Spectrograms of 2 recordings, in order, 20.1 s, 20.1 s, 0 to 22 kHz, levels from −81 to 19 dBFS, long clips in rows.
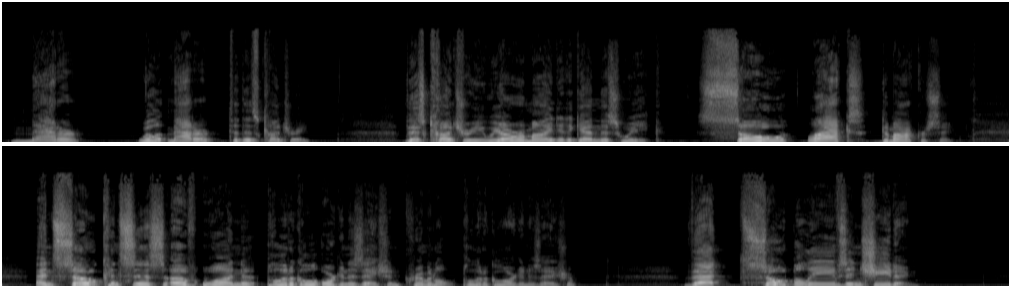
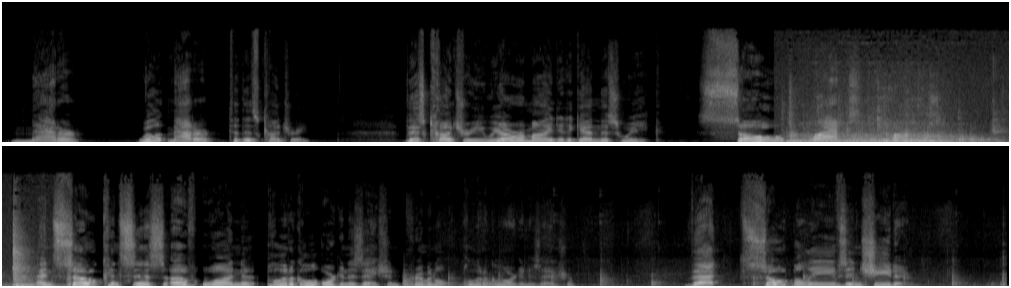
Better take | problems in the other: first | door banging; loud; from 8 to 11 s; peak 1 dB above the speech // footsteps; faint; from 14 s on; peak 15 dB below the speech

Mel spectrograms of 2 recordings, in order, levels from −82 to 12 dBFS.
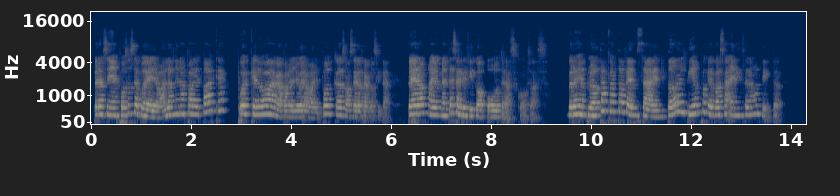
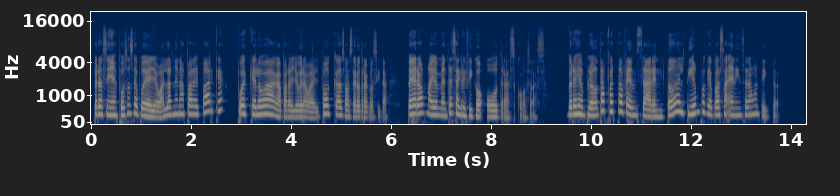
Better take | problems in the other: second | room echo; noticeable; dies away in 0.2 s // off-mic speech; far

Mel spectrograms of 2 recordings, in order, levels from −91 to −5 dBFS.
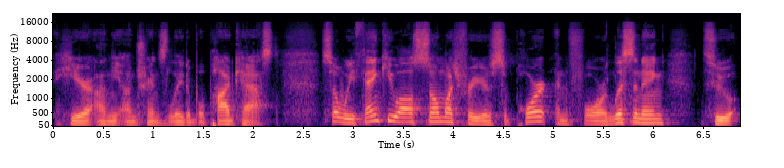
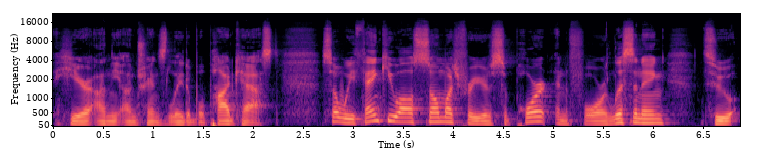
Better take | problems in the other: second | garbled, watery; slightly

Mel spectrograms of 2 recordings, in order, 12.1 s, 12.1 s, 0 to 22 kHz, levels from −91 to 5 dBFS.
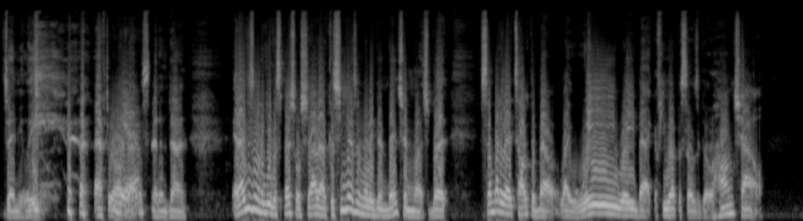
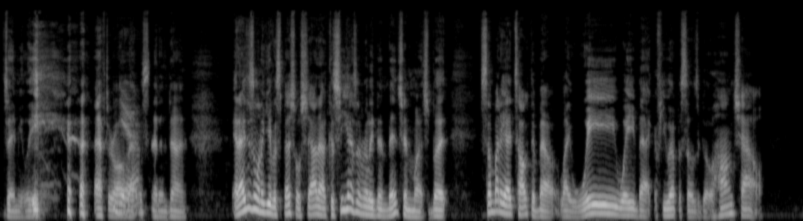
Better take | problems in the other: second | distortion; heavy; 7 dB below the speech

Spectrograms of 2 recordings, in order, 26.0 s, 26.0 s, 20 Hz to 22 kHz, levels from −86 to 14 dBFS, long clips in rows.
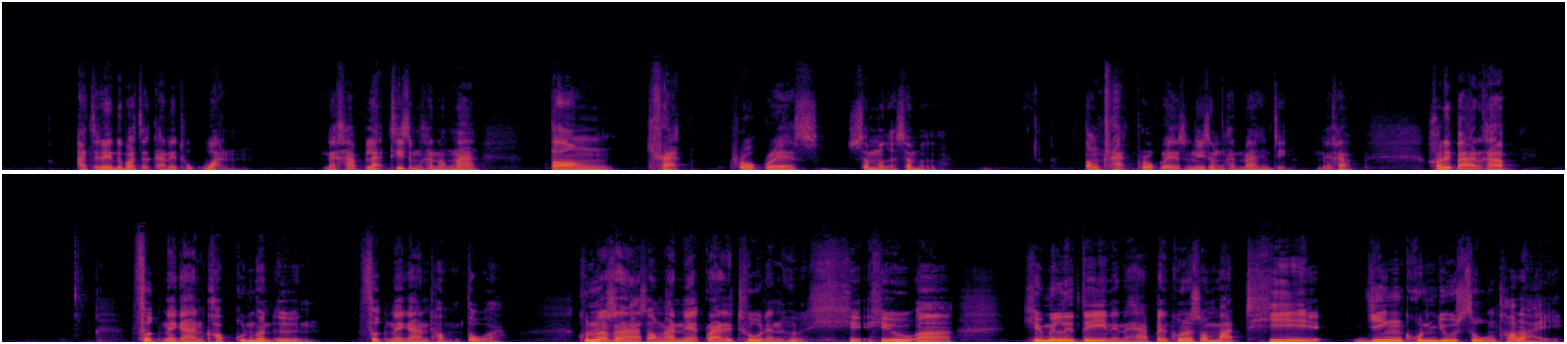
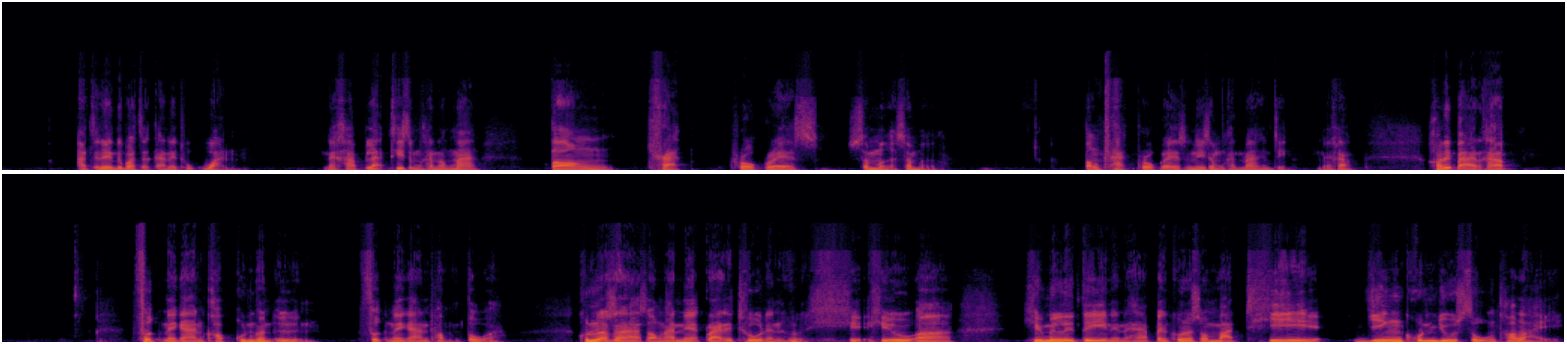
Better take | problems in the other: first | garbled, watery; slightly; nothing above 15.5 kHz

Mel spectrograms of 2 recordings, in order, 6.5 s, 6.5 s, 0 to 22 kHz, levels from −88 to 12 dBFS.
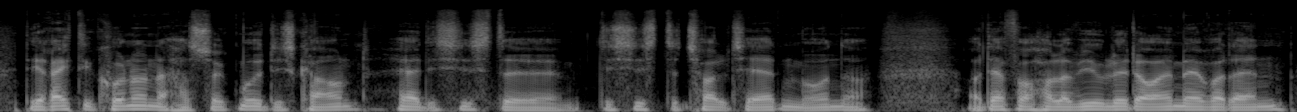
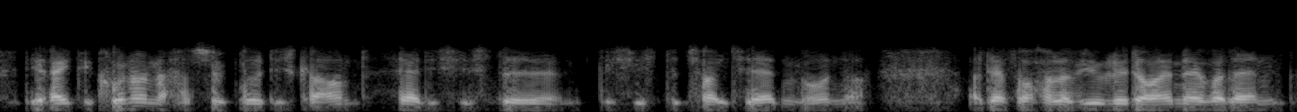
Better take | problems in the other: first | phone-call audio; poor line; nothing above 3.5 kHz

